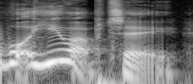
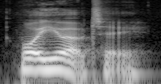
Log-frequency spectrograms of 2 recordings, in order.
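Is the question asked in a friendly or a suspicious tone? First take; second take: friendly; suspicious. First: The question sounds light and friendly. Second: The question sounds pointed and suspicious. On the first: It is a casual friendly question. "But that's not how they said it" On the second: It implies the listener is not doing much. "because I was tired, I read it in a way of"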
